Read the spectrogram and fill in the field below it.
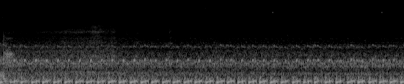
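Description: Steady rhythmic engine thrum from a 2018 Indian Scout Bobber motorcycle being ridden after its 500-mile oil change, a continuous loud pulsing drone with even firing beats and no speech.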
